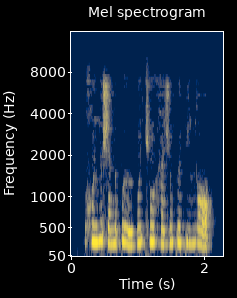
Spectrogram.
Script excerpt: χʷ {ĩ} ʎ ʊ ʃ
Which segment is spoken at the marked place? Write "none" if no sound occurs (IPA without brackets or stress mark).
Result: ĩ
